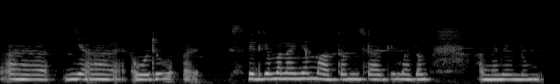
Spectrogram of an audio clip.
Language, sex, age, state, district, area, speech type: Malayalam, female, 18-30, Kerala, Ernakulam, rural, spontaneous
